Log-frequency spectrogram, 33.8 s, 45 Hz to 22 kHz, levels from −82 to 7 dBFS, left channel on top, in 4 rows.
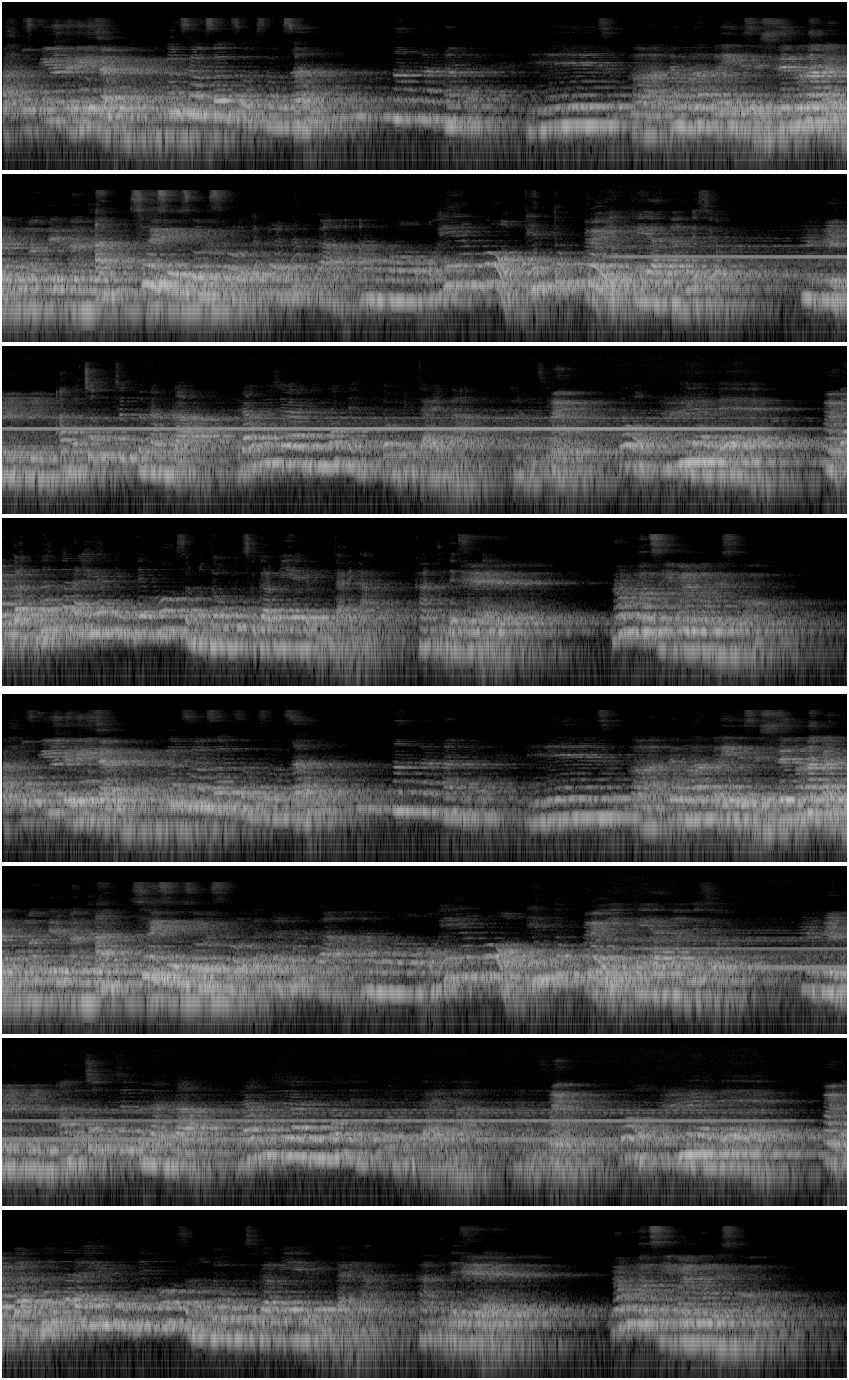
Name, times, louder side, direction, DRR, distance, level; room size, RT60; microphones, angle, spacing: voice 1, 0.2-1.9 2.9-4.8 5.2-9.5 9.9-10.7 14.3-14.4 16.4-17.3 22.4-22.6 23.4-24.1 25.1-25.3 29.9-30.6 31.4-32.9, equal, 60° right, -16 dB, 1.4 m, -29 dB
voice 2, 0.8-1.1 1.6-3.1 9.4-15.7 17.5-18.9 19.2-21.6 22.0-22.5 23.1-23.4 23.7-24.6 25.3-29.1 29.5-30.3, left 1 dB, 45° left, -2 dB, 0.5 m, -29 dB
sound 1, 14.4-24.5, left 4 dB, 30° right, 0.9 m, -35 dB
3.8 x 2.2 x 3.3 m, 2.4 s
head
